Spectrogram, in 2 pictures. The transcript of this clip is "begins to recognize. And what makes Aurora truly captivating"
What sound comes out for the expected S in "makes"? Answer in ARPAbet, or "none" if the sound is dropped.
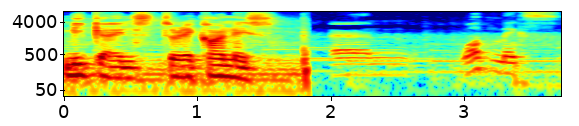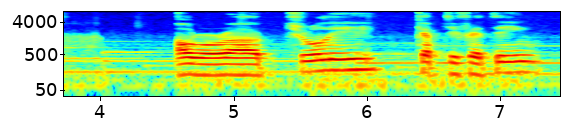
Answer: S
